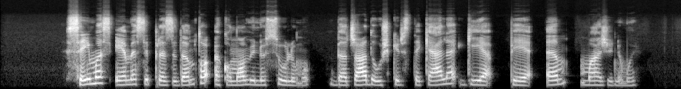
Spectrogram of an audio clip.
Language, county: Lithuanian, Vilnius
